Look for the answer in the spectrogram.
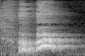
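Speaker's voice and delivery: high, loud monkey hoot; monkey noise. Shown as a demonstration. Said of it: "make some monkey noises".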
